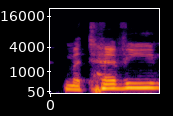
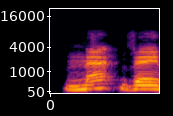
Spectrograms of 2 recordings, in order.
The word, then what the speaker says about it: Matvey: They are loading up to draft Matevy Michkov. Yeah. Matvey Michkov.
